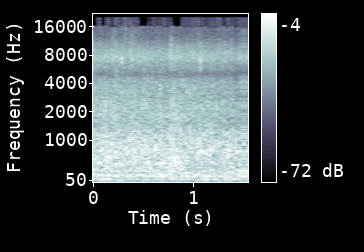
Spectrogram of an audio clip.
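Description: Heavy rain falls in a steady, dense hiss, close and unbroken with no voices, a continuous wash of drops pounding down.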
